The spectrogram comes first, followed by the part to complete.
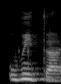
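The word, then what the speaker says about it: humita: could say with cheese another umita yes with starts with h silent you don't you don't read the h yes yes exactly so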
